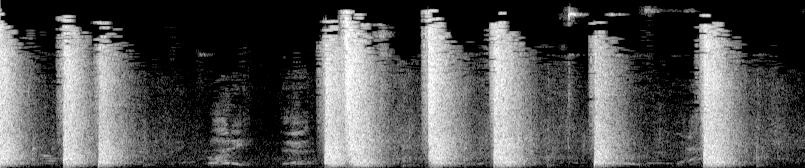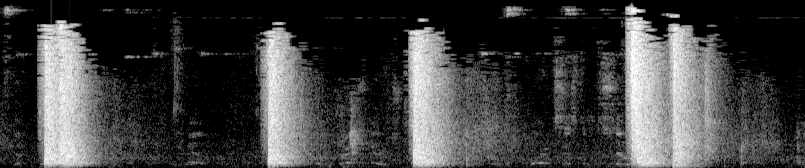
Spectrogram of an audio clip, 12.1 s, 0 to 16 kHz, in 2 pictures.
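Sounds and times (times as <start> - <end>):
rifle shots: 0.0 - 1.2, 2.4 - 7.0, 8.0 - 8.5, 9.1 - 9.8, 10.7 - 11.7.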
